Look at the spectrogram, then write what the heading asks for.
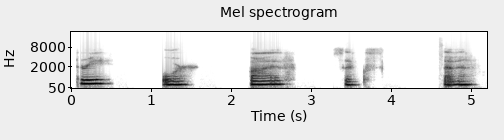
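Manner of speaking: slow, measured meditation voice with long pauses; guided meditation. Real, not acted. Teacher leading a class in self-compassion breathing, guided meditation. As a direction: count the breath out evenly, unhurried, guiding them into stillness.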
